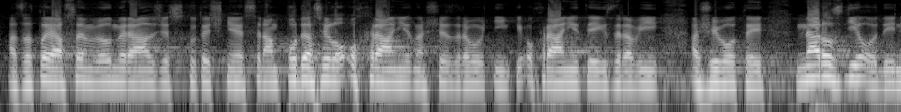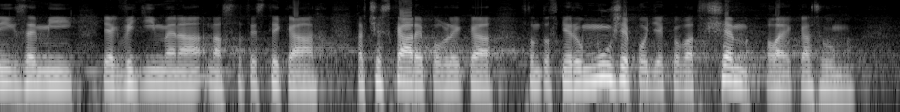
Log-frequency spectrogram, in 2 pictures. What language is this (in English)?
Czech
